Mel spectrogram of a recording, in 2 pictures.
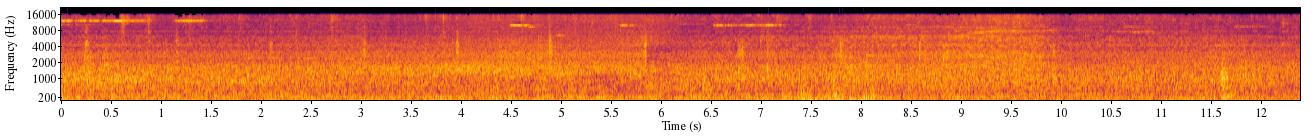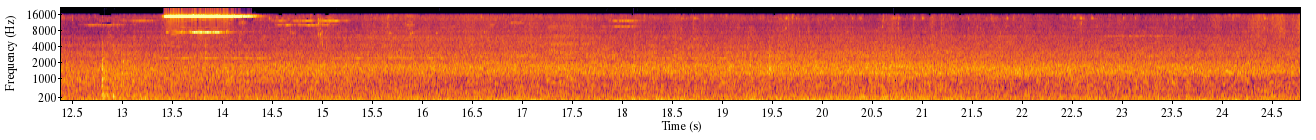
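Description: City street ambience dominated by road traffic: a steady low rumble of passing vehicles, growing louder for a few seconds past the middle.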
